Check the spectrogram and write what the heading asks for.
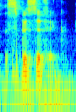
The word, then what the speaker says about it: specific: You can pretty much, guess how to say it, and it's specific.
